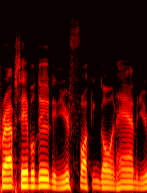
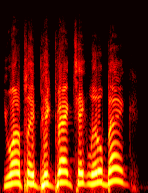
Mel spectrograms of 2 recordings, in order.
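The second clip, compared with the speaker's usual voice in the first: louder, higher joking challenge; louder, higher, playful dare to a stranger; teasing call; 5 semitones higher, 8 dB louder than usual. Retold or imitated. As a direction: call across the table, ribbing him. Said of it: "And I go".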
